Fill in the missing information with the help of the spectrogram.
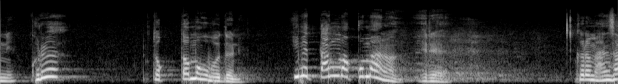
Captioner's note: audience Laughter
